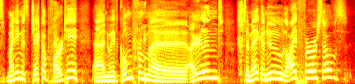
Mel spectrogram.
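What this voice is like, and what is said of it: Bad put-on Irish accent. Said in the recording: “That's not a good accent”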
